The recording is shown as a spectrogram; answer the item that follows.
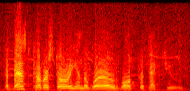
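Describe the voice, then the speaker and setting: A man narrates a wartime-era training film with very animated pitch. He coaches and instructs as he goes. The old soundtrack is dull and clearly noisy. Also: moderate pace. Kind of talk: 1940s instructional film narration, addressing the agent directly. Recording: noisy, band-limited 1940s film soundtrack.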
